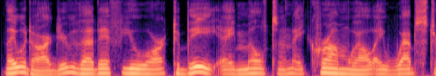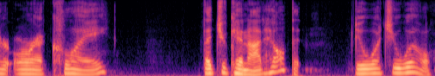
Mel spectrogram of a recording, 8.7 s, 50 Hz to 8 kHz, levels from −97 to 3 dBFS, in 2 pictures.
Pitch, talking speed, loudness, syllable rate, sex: 125 Hz, 185 wpm, -17 LUFS, 4.6 syllables/s, male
